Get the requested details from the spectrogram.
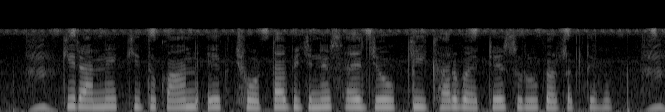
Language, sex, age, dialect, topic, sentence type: Hindi, female, 18-24, Awadhi Bundeli, banking, statement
